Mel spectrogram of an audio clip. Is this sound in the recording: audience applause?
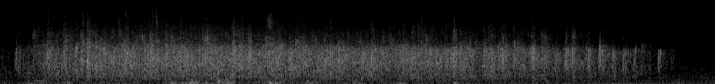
yes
